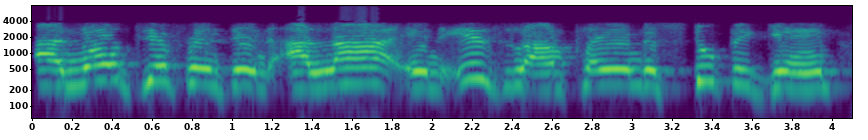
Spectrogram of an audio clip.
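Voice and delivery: ordinary talk

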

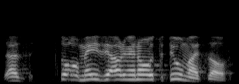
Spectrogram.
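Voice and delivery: high, fast gushing excitement; excited. Real, not acted. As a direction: bubble over with excitement.

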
